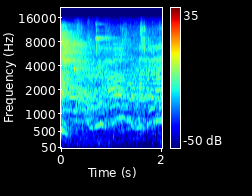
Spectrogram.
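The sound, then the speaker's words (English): A hard volleyball spike smacking the court for a kill during a volleyball match: one sharp ball impact amid voices and steady background noise. “Quick set by Rivers. And another kill for Schultz. Schultz picking up kill number 7.”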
